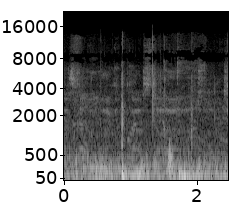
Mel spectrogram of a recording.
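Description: A beach volleyball being hit by hand: one sharp slap a little under a second in, followed by lighter hits.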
